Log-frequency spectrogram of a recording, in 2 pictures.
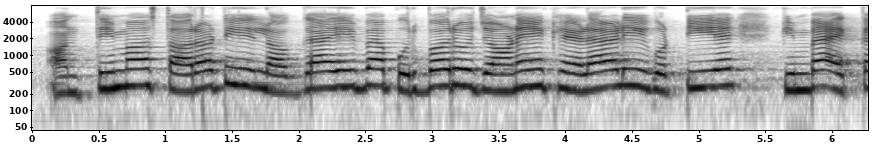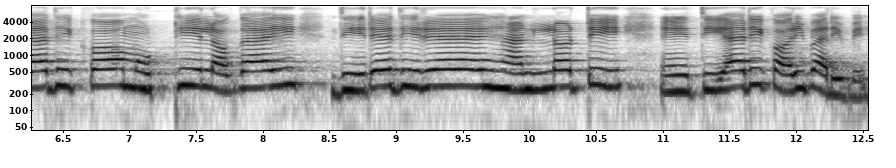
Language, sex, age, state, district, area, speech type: Odia, female, 30-45, Odisha, Dhenkanal, rural, read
